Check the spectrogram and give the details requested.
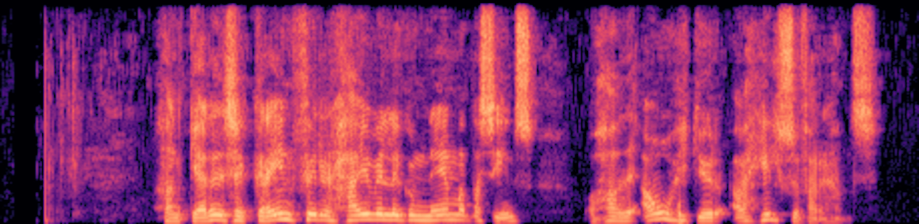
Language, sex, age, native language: Icelandic, male, 30-39, Icelandic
